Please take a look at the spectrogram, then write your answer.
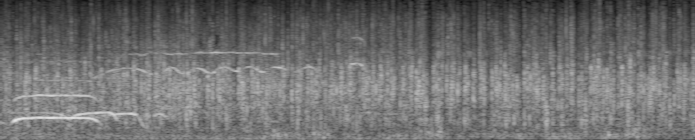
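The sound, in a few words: applause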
